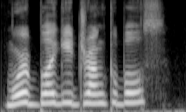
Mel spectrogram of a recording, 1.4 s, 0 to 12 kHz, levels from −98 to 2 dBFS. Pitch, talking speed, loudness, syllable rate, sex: 275 Hz, 130 wpm, -17 LUFS, 5.1 syllables/s, female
